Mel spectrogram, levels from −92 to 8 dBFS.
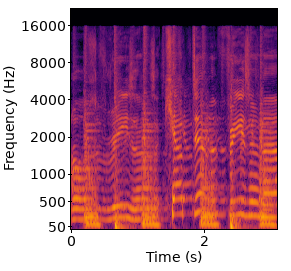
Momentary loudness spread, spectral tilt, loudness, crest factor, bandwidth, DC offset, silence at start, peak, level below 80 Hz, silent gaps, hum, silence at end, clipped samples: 3 LU; -5 dB/octave; -18 LUFS; 16 dB; 16.5 kHz; under 0.1%; 0 s; -2 dBFS; -28 dBFS; none; none; 0 s; under 0.1%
